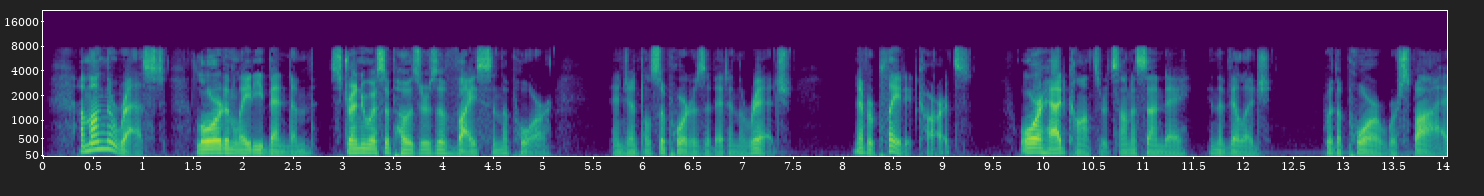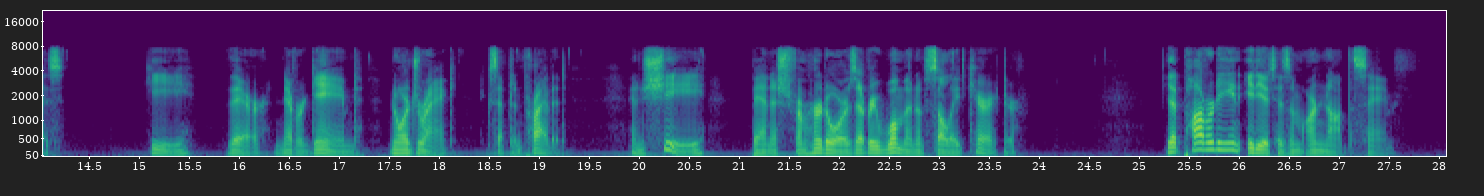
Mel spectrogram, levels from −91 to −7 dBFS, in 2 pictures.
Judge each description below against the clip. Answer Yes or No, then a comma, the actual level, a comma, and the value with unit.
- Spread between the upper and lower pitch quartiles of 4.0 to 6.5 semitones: Yes, average, 4.3 semitones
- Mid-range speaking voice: No, very low, 90 Hz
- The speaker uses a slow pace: No, average, 145 wpm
